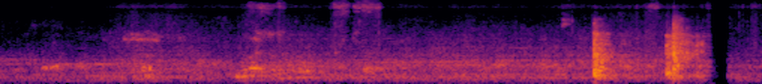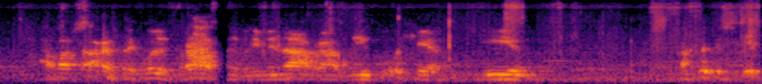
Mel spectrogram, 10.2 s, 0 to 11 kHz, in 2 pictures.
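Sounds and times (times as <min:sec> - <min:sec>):
low murmur of voices: 0:00.0 - 0:10.1
sharp knocks: 0:03.9 - 0:04.8
speech: 0:05.9 - 0:10.1.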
